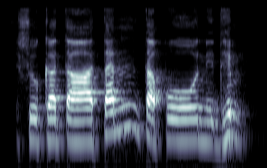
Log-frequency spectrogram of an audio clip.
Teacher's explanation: Anuswara followed by Takara, hence the last letter of Tavarga, which is Na.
